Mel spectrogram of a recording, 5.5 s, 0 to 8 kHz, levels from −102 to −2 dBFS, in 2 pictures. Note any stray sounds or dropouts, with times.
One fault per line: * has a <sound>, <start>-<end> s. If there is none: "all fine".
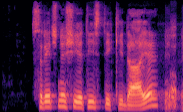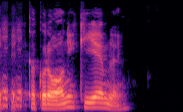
* has a laugh, 2.5-3.1 s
